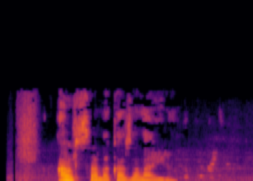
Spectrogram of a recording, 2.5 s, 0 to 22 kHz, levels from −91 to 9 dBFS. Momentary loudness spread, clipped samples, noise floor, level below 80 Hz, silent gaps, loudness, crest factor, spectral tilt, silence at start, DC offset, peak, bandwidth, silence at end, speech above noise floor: 23 LU; under 0.1%; -44 dBFS; -68 dBFS; none; -22 LUFS; 24 dB; -4.5 dB/octave; 0.2 s; under 0.1%; 0 dBFS; 11.5 kHz; 0.35 s; 23 dB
